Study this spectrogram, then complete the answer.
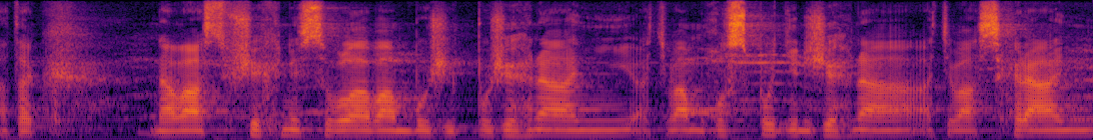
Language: Czech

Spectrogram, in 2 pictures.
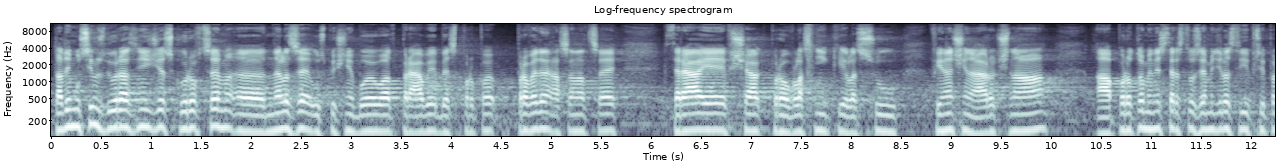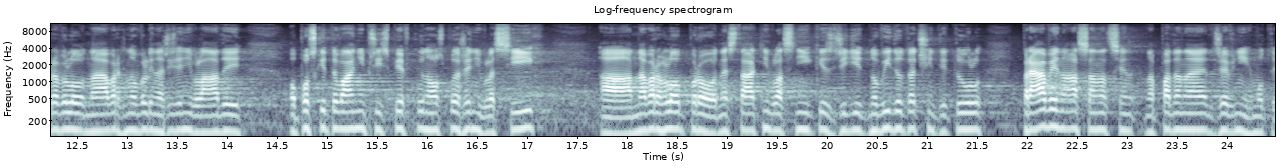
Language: Czech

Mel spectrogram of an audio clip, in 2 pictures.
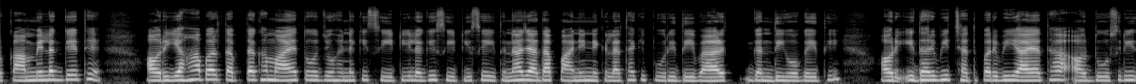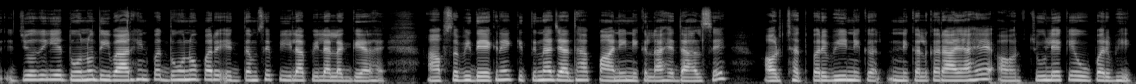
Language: Hindi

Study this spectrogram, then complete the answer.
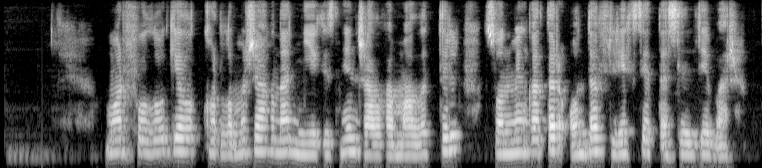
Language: Kazakh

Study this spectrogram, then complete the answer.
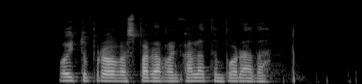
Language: Galician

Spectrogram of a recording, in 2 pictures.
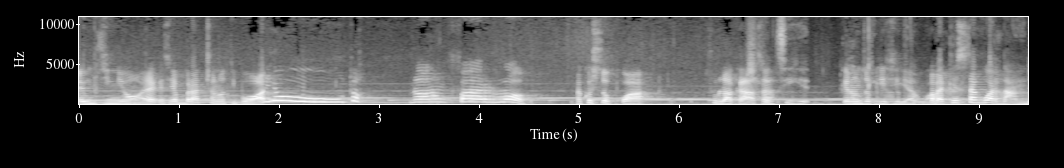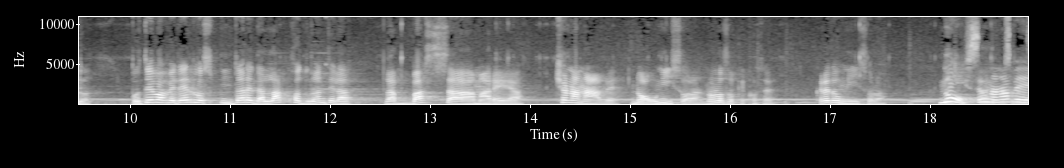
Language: Italian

